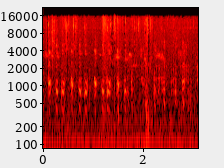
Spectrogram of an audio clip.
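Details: Chukar partridge heard one morning in May 2017 during a decoy hunt ending with a wild bird caught and let go; a quick series of hoarse chuk notes fades out into rustling and handling noise.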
